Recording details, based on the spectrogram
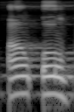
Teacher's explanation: huruf qaf sukun qalqalah sugro yang mati asli di tengah kalimat kita pantulkan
